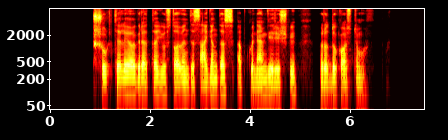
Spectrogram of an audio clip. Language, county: Lithuanian, Kaunas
